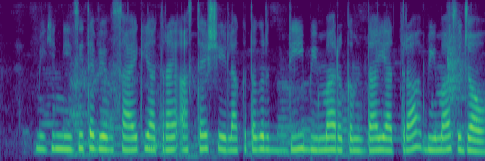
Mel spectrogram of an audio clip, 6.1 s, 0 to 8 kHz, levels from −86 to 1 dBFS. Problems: background sounds at intervals, background conversations at intervals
